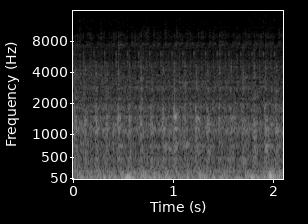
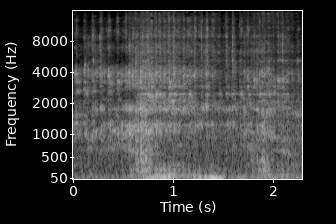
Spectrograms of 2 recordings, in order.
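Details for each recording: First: Honda CD 70 motorcycle at idle after a noisy-engine repair using a spring, with the oil level checked. The small single putters evenly with a soft, steady thump and no chain rattle or ticking; healthy engine. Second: Honda CD 70 engine: a loud, uneven clattering rattle over a lumpy idle that rises with blips, from a slack timing chain with a weak tensioner spring.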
